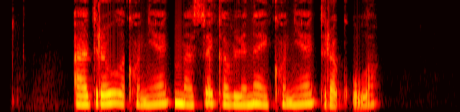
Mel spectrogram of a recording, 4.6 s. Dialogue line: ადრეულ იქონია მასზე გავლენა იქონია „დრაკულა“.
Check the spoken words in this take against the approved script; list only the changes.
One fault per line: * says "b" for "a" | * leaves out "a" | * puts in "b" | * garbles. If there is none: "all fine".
all fine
